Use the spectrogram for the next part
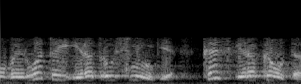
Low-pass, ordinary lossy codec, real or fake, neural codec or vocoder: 19.8 kHz; AAC, 16 kbps; real; none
